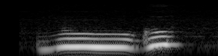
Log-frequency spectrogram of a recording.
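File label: "vuugu", Mossi; trace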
